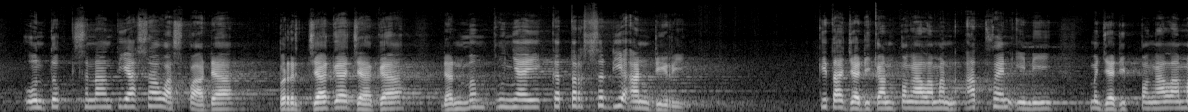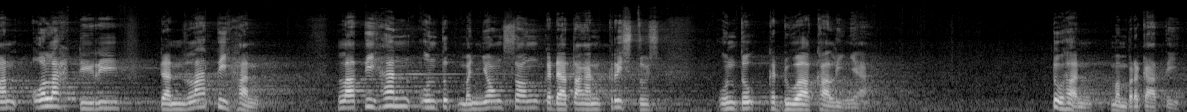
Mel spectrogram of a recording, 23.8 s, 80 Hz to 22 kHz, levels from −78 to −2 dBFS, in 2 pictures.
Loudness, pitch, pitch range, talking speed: -23 LUFS, 180 Hz, 170-215 Hz, 75 wpm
